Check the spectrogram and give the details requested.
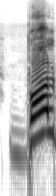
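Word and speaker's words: ball: लिखा रहता है बी A double L बॉल पढ़ते हैं। यानी ये रूल है कि किसी भी वर्ड में ए डबल एल एक साथ लगा हो तो उसको ऑल के रूप में हम लोग पढ़ेंगे। ठीक है?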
